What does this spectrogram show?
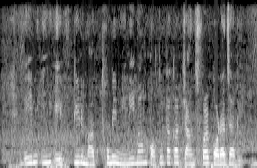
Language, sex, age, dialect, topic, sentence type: Bengali, female, 18-24, Standard Colloquial, banking, question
